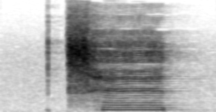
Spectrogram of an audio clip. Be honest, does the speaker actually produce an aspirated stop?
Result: yes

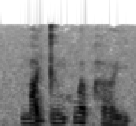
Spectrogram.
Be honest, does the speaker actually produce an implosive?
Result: no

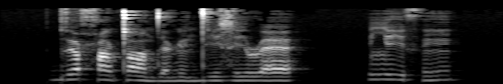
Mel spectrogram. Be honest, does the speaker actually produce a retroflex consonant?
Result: yes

